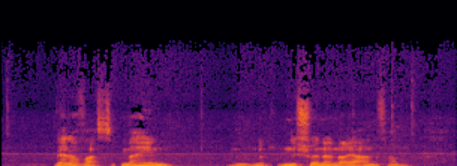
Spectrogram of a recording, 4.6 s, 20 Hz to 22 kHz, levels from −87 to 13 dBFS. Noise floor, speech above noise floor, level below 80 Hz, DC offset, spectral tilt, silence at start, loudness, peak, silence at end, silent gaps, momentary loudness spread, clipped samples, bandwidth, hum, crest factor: -44 dBFS; 26 dB; -52 dBFS; under 0.1%; -5 dB/octave; 0.55 s; -18 LUFS; -4 dBFS; 0.25 s; none; 13 LU; under 0.1%; 16 kHz; none; 16 dB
